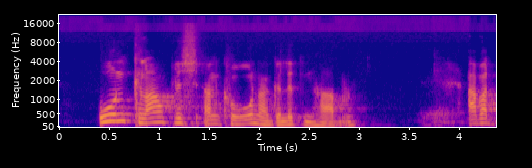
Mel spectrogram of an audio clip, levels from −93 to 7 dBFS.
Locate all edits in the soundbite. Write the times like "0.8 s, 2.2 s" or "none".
none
